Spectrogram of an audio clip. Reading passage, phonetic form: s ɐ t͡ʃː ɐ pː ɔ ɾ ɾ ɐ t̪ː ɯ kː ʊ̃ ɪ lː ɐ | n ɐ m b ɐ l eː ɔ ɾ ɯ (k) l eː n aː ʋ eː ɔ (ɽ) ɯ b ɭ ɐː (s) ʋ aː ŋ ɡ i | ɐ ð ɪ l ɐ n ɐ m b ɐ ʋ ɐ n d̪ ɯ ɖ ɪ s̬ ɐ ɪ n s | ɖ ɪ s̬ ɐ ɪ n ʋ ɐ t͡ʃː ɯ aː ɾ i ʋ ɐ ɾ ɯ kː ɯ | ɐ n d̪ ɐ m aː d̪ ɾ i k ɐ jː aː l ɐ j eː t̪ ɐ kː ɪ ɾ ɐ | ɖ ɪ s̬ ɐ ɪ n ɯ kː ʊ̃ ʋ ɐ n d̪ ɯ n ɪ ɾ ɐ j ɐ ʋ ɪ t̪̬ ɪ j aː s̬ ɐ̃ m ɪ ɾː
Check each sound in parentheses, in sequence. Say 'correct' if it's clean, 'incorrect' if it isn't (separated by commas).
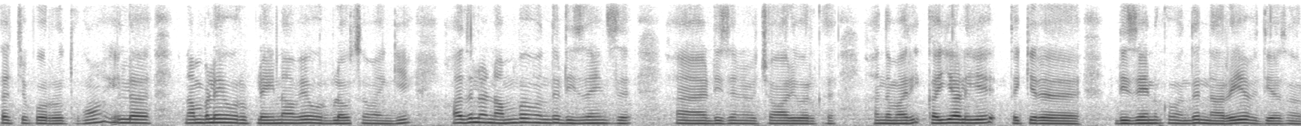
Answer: incorrect, incorrect, correct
